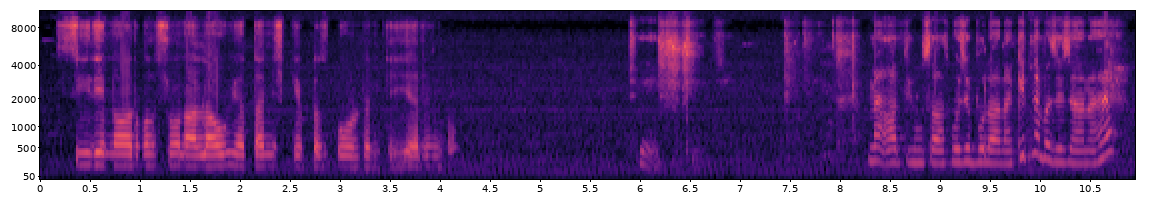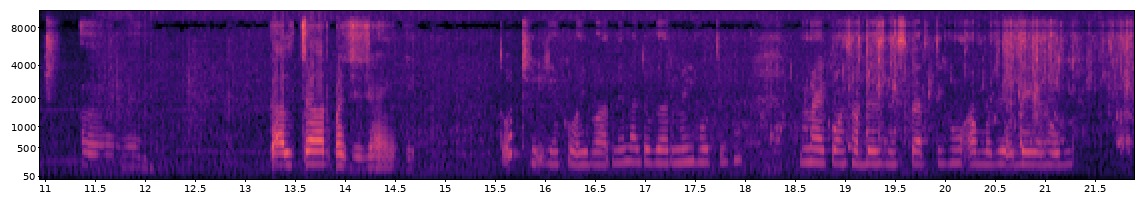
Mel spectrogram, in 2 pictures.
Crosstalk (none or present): none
